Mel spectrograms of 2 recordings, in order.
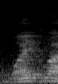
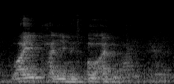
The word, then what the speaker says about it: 와이파이: 읽어요 영어로 뭐라고 했습니까 와이프가 아니고 와이파이입니다 와이파이가 뭐죠 와이파이가 번역한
